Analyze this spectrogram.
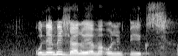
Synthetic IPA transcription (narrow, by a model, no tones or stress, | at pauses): k̬ʼunemiɮalɔjamaʔolimpʼiːks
